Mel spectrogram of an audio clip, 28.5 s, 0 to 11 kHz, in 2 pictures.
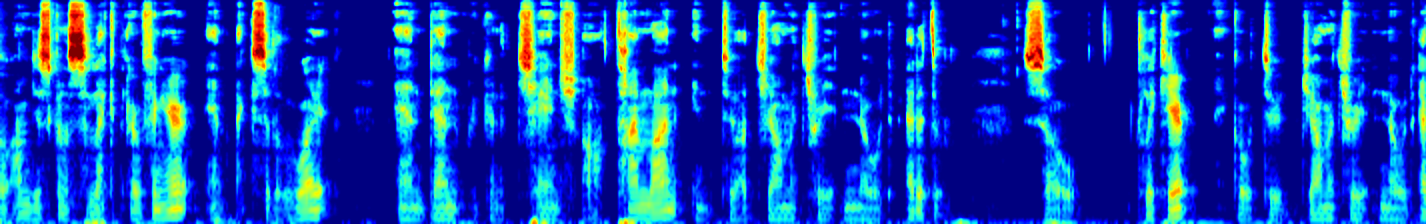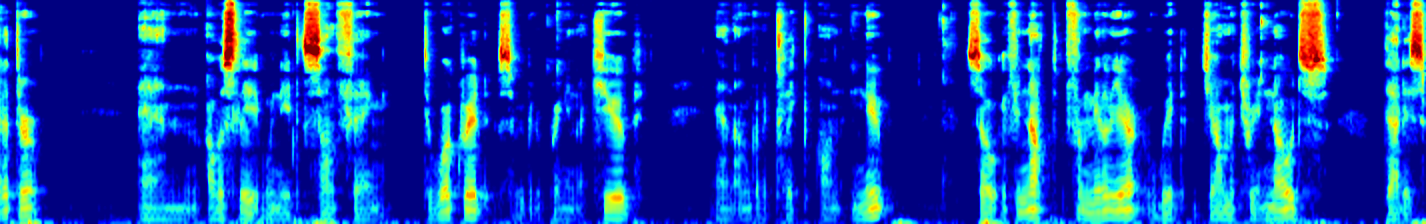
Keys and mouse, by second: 0.5-2.1 drag, 2.1 x, 4.9 click, 10.1-14.3 drag, 17.2 shift+a, 23.9 middle click, 25.1-26.9 ctrl+middle drag, 27.4-28.5 shift+middle drag.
